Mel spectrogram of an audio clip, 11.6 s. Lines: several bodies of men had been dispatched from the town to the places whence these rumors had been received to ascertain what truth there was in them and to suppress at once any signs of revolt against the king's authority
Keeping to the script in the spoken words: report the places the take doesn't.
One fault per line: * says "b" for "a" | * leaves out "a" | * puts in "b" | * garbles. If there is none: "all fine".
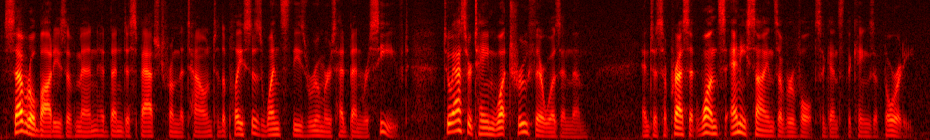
* says "revolts" for "revolt"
